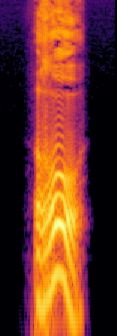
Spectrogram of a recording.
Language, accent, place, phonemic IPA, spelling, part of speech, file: German, Germany, Berlin, /ʁoː/, Rho, noun, De-Rho.ogg
- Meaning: rho (greek letter)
